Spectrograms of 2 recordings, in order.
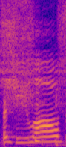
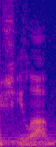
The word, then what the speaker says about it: Shelob: Shelob? – Shelob. – All right, you can say Shelob.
